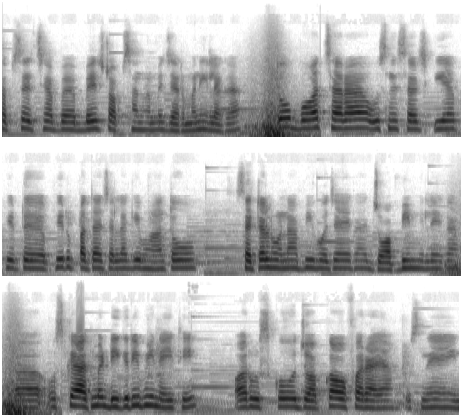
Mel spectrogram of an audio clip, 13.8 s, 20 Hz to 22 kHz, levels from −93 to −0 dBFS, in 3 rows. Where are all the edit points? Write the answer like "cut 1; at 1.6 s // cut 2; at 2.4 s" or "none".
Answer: cut 1; at 2.5 s // cut 2; at 9.1 s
